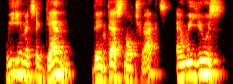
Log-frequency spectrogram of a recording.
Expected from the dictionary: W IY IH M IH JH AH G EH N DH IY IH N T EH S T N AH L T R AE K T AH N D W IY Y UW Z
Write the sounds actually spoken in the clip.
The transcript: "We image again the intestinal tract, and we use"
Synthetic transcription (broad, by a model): W IY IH M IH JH AH G EH N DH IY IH N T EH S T N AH L T R AE K T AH N W IY Y UW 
